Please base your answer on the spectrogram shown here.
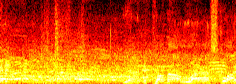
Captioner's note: crowd chattering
